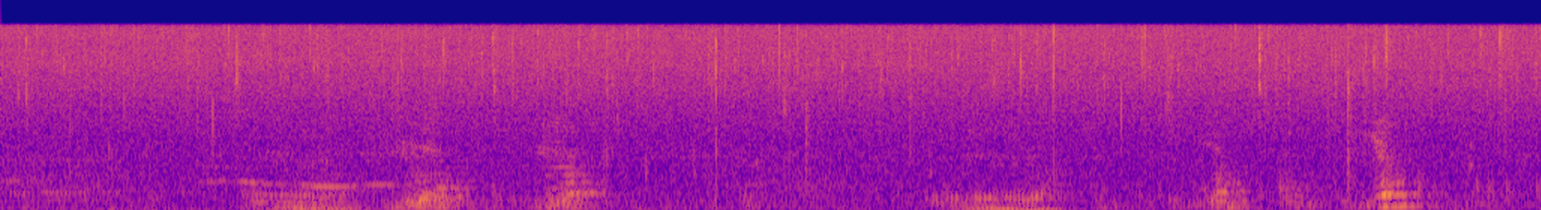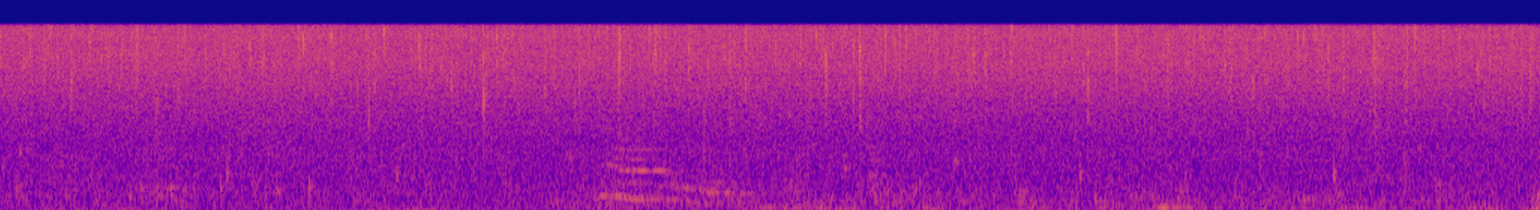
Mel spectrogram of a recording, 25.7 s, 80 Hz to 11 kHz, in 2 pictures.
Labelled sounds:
3.3	3.7	humpback whale, 0.84 to 1.2 kHz

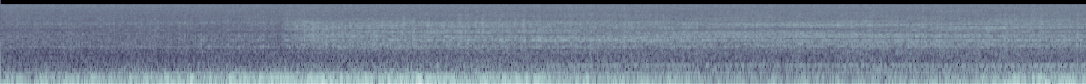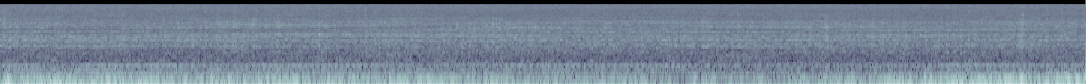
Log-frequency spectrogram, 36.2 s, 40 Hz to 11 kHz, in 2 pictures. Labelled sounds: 15.7	16.0	vessel noise, 1.4 to 1.8 kHz

